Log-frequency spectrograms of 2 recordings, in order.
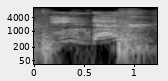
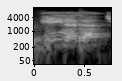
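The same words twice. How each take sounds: First: هندات with a still, unvowelled n: hind-at, slowly; sukun form. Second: هندات with an a after the n: hinadat; fatha form. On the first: Teacher showing the sukun plural, slowly. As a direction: say هندات with no vowel after the n. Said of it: "فضلًا عن التسكين". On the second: Teacher showing the fatha plural to students. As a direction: give هندات its fatha: hi-na-dat. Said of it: "والفتح خطوات". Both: Shown as a demonstration.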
